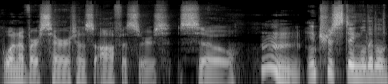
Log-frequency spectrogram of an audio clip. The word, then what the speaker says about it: Cerritos: has to say so I'm just gonna correct you on Sarah toss I wouldn't know how to pronounce this except for the fact that my company and maybe that's the correct pronunciation for the show I don't know but my company years ago I used to work at we had an operation in Cerritos California oh thank you okay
